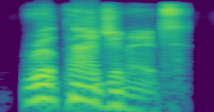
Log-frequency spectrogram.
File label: "repaginate", British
